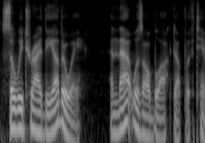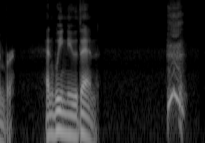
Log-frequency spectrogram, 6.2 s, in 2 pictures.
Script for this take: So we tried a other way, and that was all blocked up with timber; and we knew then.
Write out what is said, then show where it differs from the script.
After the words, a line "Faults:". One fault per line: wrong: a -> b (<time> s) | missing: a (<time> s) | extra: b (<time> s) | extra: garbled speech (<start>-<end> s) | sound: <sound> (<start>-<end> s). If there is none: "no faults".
So we tried the other way, and that was all blocked up with timber; and we knew then.
Faults:
wrong: a -> the (0.7 s)
sound: breath (5.6-5.9 s)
